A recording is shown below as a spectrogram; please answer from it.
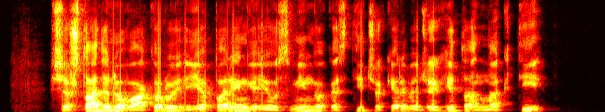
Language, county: Lithuanian, Šiauliai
